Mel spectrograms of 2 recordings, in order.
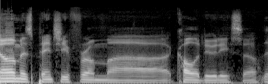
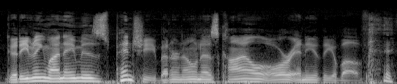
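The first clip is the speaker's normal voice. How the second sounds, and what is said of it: Smooth radio DJ voice. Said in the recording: “there's that radio DJ voice. That you're listening to some smooth jazz”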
